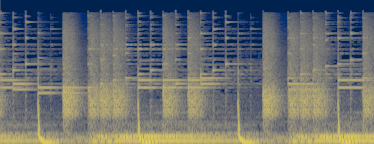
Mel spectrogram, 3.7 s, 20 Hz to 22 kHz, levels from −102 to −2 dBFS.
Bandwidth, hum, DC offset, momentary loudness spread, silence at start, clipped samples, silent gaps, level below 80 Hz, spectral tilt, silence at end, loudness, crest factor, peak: 17 kHz; none; under 0.1%; 4 LU; 0 s; under 0.1%; none; -28 dBFS; -4.5 dB/octave; 0 s; -20 LUFS; 12 dB; -6 dBFS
